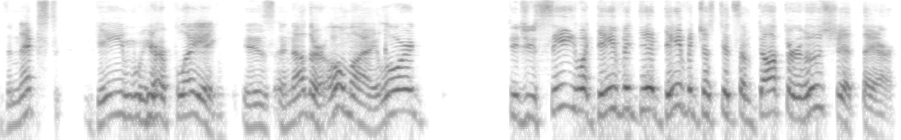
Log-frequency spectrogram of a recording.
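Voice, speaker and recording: A man's voice: high-pitched, animated, measured pace, fairly bright tone, slightly rough. A man hosting a podcast on a video call, running a party game in joking, profane casual chat. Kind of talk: casual late-night chat.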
